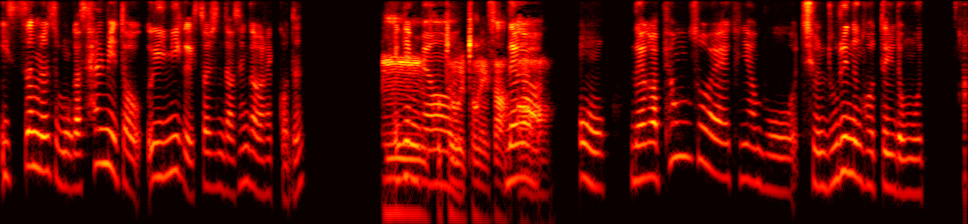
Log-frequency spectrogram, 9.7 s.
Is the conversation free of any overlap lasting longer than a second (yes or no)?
no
